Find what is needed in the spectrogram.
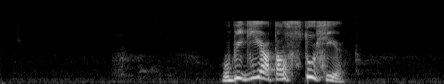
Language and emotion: Russian, angry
